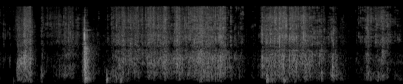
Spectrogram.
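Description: A craft knife slitting open a thin plastic mailer bag, the bag crinkling and rustling as it is cut and handled in a few uneven stretches with small clicks.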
